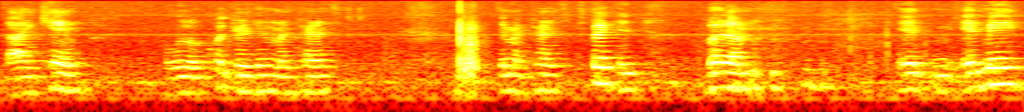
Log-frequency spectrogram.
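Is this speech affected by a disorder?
Yes: cerebral palsy; from birth.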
